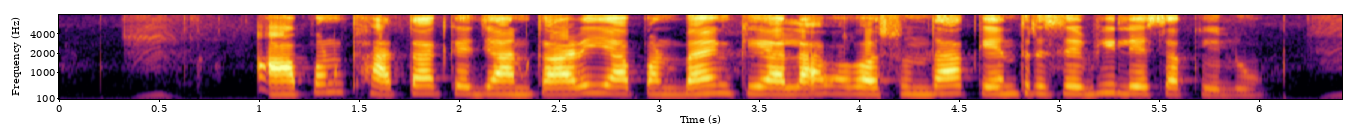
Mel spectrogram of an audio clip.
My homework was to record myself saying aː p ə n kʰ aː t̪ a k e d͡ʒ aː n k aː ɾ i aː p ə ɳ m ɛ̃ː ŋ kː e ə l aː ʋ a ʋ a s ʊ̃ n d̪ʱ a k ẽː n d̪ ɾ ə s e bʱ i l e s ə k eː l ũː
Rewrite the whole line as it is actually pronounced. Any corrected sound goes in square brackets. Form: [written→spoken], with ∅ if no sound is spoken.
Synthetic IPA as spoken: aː p ə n kʰ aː t̪ a k e d͡ʒ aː n k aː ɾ i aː p ə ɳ [m→b] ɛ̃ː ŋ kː e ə l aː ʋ a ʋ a s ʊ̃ n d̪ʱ a k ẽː n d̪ ɾ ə s e bʱ i l e s ə k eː l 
